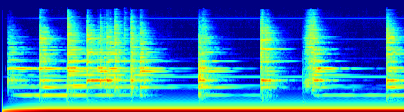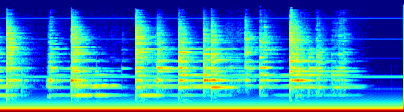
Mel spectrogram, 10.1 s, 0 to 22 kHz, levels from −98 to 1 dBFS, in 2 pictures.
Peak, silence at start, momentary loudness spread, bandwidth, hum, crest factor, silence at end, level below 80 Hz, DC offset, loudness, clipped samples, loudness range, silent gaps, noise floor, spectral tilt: -2 dBFS; 0 s; 15 LU; 17 kHz; none; 16 dB; 0 s; -64 dBFS; 50%; -26 LUFS; under 0.1%; 3 LU; none; -59 dBFS; -1.5 dB/octave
